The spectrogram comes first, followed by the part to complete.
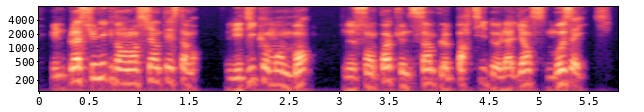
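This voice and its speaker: Husky-voiced man reading a sermon. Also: fairly high pitch, dark tone. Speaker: preacher. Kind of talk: reading a Bible teaching aloud.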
